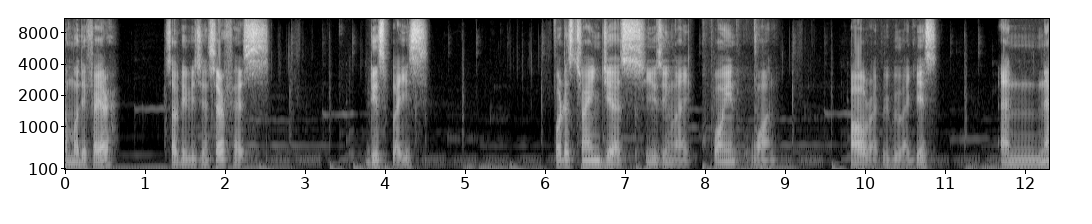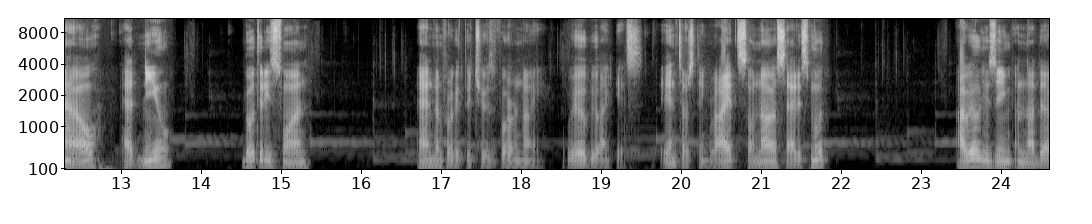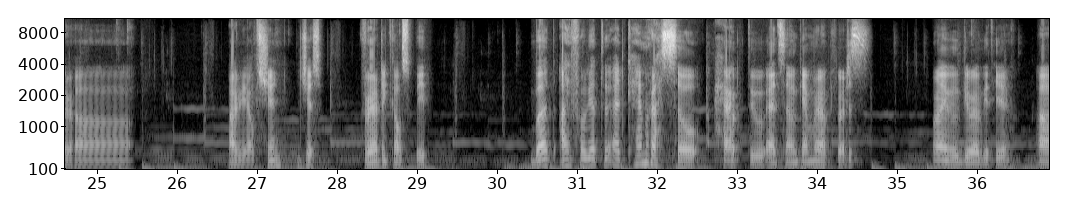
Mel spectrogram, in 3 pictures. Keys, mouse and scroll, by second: 1.4 click, 3.5-8.7 drag, 8.7 BackSpace, 9.8-10.9 middle drag, 10.9 `, 13.1-17.6 drag, 17.6-18.0 middle drag, 18.0-18.4 scroll up 3, 18.4-19.7 middle drag, 19.7 click, 21.1-21.5 right drag, 21.5-21.8 middle drag, 21.8 scroll down 4, 22.2-27.4 middle drag, 27.4-30.1 right drag, 30.1 click, 30.3-31.1 middle drag, 31.1-33.8 scroll up 3, 32.3 middle click, 33.8 click, 35.3-36.5 drag, 36.5-36.9 middle drag.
